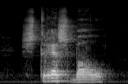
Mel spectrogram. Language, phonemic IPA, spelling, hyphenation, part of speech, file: Dutch, /ˈstrɛs.bɑl/, stressbal, stress‧bal, noun, Nl-stressbal.ogg
- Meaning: a stress ball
